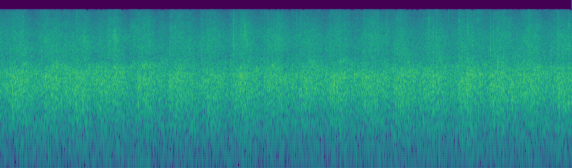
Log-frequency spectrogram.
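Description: An audience applauds steadily in a room.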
